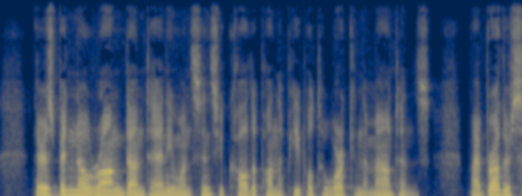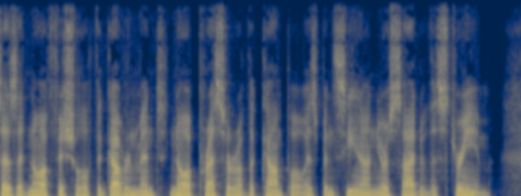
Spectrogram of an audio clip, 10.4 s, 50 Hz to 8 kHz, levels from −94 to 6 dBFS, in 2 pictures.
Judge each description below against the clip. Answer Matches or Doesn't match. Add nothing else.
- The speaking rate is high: Matches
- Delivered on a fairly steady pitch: Matches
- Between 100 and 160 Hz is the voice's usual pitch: Matches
